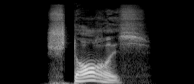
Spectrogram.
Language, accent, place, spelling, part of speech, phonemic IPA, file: German, Germany, Berlin, Storch, noun, /ʃtɔrç/, De-Storch.ogg
- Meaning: stork (bird)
